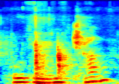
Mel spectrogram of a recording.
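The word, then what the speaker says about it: Hoyeon Jung: This is a huge ad, a huge Louis Vuitton ad, and we have Ho Yang Chung here.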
